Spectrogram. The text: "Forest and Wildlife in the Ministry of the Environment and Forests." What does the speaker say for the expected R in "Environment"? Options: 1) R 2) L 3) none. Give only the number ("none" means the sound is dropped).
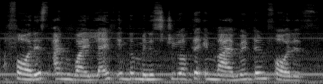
3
